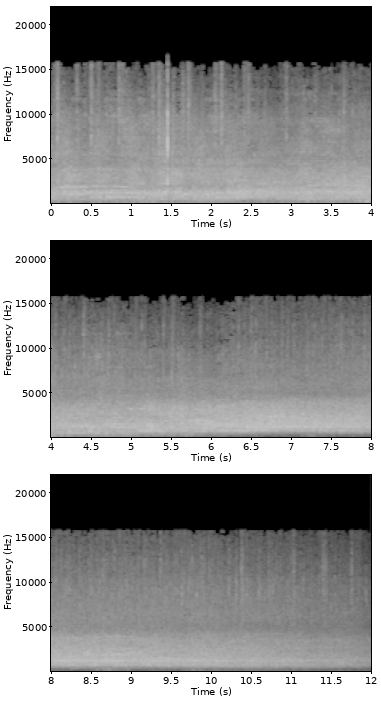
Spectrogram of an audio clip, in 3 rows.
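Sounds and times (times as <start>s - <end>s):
stadium crowd singing: 0.0s - 12.0s.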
